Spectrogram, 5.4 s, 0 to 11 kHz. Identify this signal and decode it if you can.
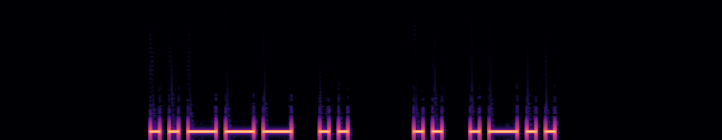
Morse code, heard as a keyed tone, about 17 wpm, 700 Hz. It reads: 2I IL
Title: Winter Field Day Exchanges 17wpm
